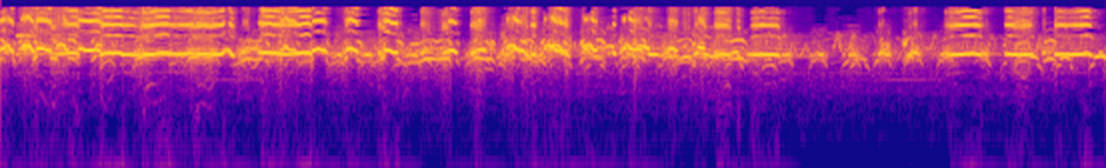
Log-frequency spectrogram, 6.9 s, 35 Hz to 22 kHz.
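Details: Osprey calling at its nest, Dunrovin Ranch, 11 July 2018, live fish brought in: about two to three high piping chirps per second, irregular and wavering, easing briefly toward the end before resuming.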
